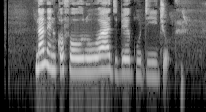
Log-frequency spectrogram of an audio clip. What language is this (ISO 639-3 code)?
fub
